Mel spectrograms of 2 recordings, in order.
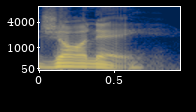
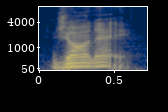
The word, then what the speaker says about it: Janna: So it's pronounced John A. Okay. It's pronounced John A, which sounds like two separate words, but it's one. It's pronounced John A.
